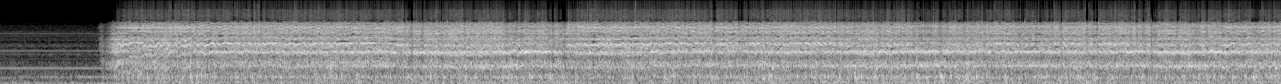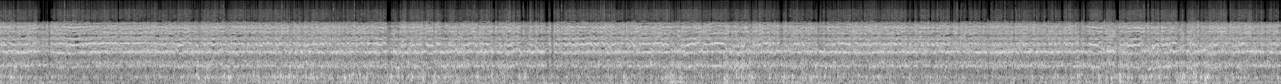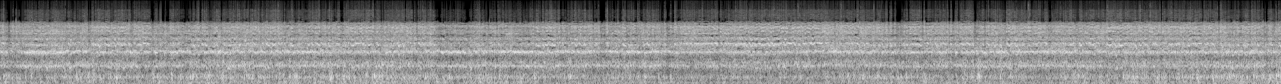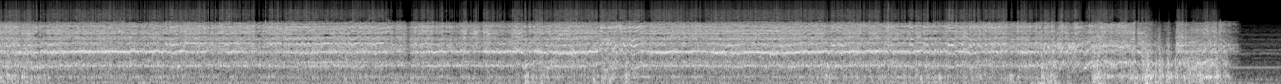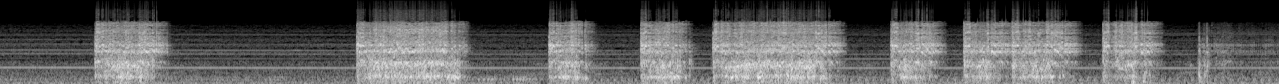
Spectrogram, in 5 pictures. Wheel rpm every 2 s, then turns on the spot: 50, 220, 220, 220, 230, 230, 230, 230, 230, 230, 230, 230, 230, 230, 230, 230, 230, 230, 230, 230, 230, 230, 230, 230, 210, 90, 60, 100, 50, 160, 90, 60.
none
